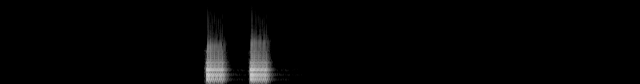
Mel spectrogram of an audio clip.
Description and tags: ist like a claxon or just something negative.
Made for an exercise to generate Abtract FX with oscilators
